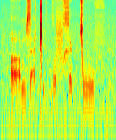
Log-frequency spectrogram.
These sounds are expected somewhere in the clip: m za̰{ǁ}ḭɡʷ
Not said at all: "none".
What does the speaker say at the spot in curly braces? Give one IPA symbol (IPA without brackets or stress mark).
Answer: ǁ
